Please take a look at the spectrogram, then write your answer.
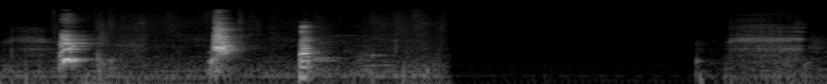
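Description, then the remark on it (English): Dogs bark in a fight inside a house, three loud, sharp barks spaced about a second apart over a low background hum, followed by a few seconds of silence and then faint, muffled activity. “Dog fight in the house.”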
